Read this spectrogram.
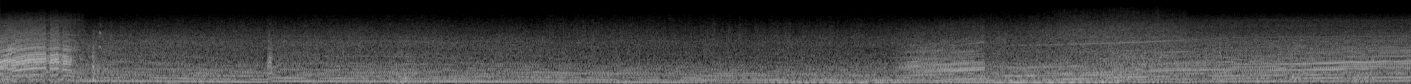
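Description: A car engine hums steadily, dropping in pitch as it slows and then revving higher as it speeds up again.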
